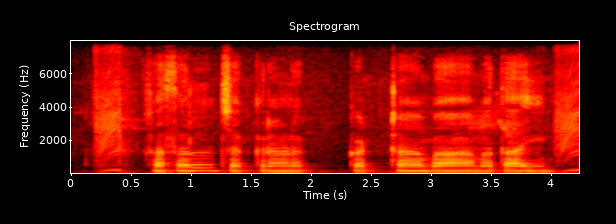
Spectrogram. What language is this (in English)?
Bhojpuri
